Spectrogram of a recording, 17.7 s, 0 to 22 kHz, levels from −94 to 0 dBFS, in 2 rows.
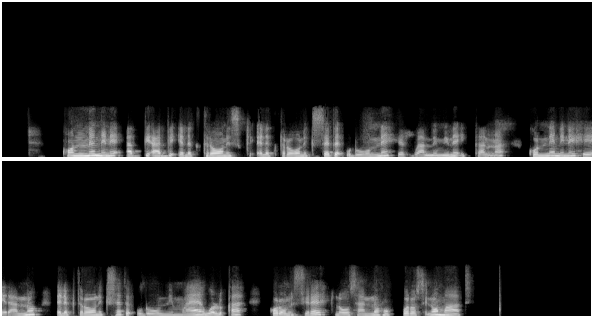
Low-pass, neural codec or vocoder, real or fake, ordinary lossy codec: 7.2 kHz; codec, 16 kHz, 1 kbps, X-Codec, HuBERT features, trained on balanced general audio; fake; AAC, 48 kbps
